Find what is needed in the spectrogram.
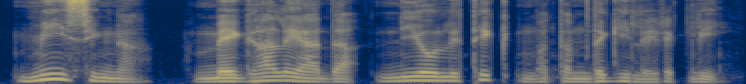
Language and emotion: Manipuri, neutral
